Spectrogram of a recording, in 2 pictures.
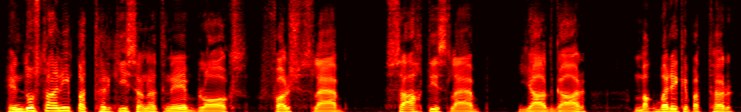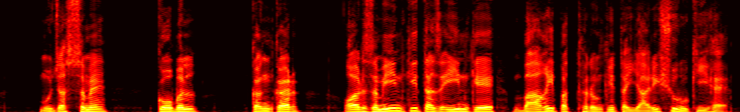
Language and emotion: Urdu, neutral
